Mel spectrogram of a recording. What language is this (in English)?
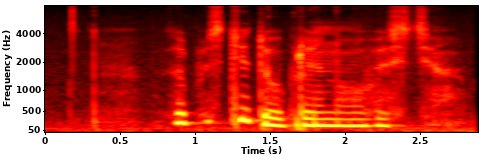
Russian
